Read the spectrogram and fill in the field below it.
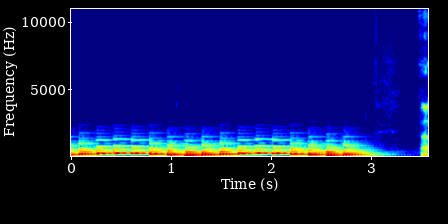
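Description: A synthesizer plays a fast, evenly pulsed arpeggio through a chord for the Stranger Things theme, repeating the pattern steadily, then a brief final note.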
